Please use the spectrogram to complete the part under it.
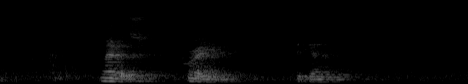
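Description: An elderly man speaks calmly in a room that echoes.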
